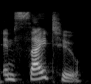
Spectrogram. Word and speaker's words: in situ: and they eat them in situ. And that's awesome. Incaitu is what the doctors told me it's pronounced.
